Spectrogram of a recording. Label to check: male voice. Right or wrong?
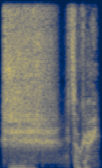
Wrong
